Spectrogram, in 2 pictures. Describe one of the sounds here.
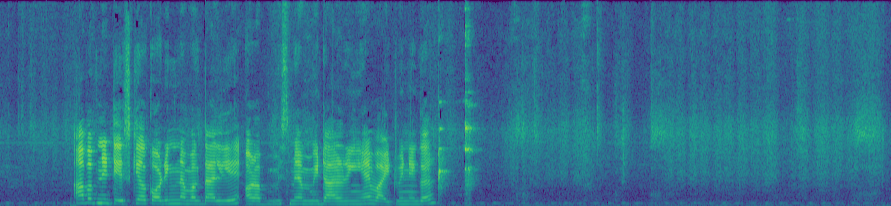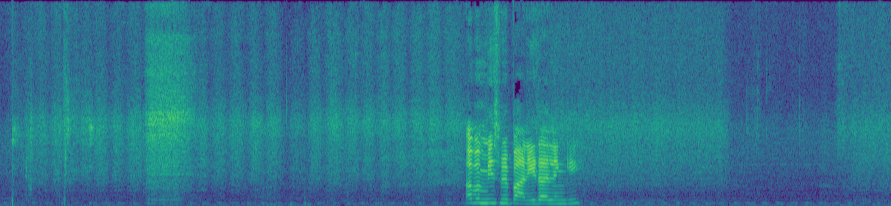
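Hands rub and squeeze dry flour in a metal bowl.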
